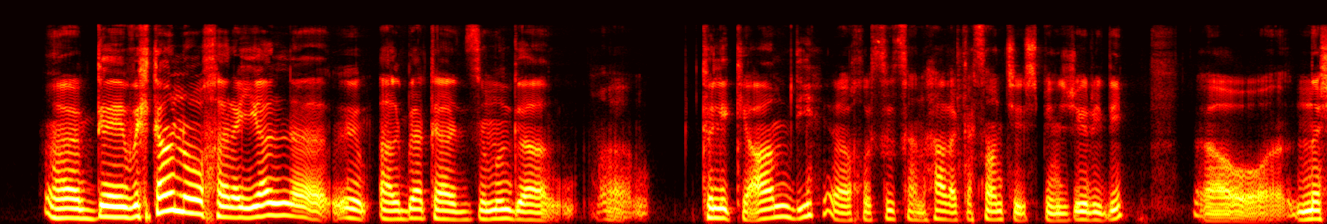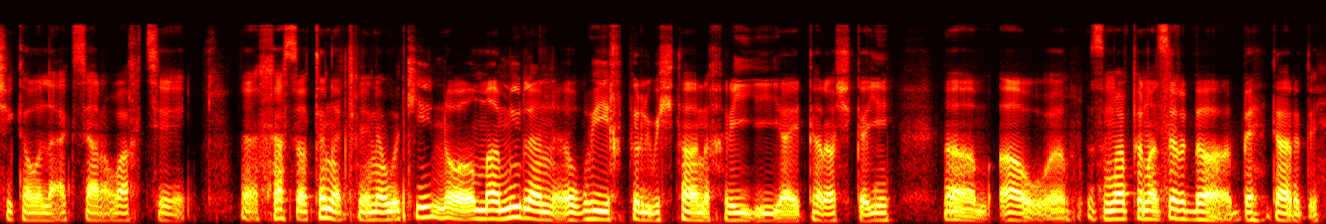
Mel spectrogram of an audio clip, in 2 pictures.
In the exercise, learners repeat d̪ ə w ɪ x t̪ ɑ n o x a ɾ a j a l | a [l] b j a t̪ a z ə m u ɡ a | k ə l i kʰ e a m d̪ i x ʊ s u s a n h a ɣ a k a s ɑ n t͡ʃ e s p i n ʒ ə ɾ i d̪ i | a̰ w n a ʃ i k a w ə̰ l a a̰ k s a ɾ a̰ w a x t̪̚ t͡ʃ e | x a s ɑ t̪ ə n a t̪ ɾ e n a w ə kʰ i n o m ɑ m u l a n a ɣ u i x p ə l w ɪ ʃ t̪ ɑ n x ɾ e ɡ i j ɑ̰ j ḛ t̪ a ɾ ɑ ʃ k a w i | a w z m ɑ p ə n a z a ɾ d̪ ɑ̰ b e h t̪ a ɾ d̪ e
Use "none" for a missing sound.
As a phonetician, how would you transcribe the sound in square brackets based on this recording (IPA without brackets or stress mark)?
l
